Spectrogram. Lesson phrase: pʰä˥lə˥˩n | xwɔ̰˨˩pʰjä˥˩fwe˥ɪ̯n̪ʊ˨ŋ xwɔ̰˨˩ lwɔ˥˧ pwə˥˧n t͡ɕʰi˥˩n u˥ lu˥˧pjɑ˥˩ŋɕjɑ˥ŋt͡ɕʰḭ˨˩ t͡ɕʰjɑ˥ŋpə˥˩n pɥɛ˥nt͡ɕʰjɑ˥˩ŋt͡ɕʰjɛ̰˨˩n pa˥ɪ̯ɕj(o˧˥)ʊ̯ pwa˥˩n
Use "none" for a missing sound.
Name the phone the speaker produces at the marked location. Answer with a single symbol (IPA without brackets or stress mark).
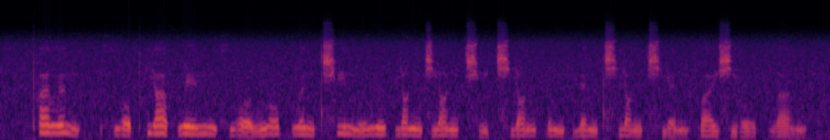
o˧˥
